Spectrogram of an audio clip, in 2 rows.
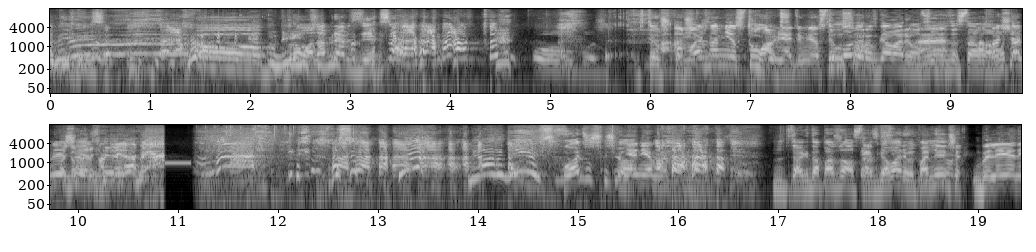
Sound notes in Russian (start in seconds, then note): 2.8 смех; 9.9 кричит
